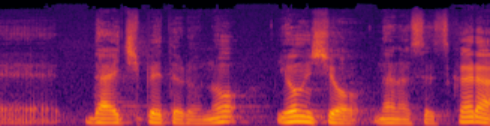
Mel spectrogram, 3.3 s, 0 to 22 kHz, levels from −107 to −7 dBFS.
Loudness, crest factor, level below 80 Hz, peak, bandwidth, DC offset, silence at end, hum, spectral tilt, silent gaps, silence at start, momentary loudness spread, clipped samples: -34 LUFS; 18 dB; -76 dBFS; -14 dBFS; 17 kHz; under 0.1%; 0 s; none; -5 dB/octave; none; 0 s; 11 LU; under 0.1%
